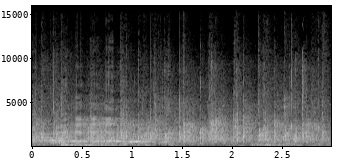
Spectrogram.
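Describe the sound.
A crowd cheers and applauds steadily for a few seconds to bring the third guest, Guy Branum, out on stage at a show in Brea, a dense wash of clapping and whooping voices that stays loud throughout.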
